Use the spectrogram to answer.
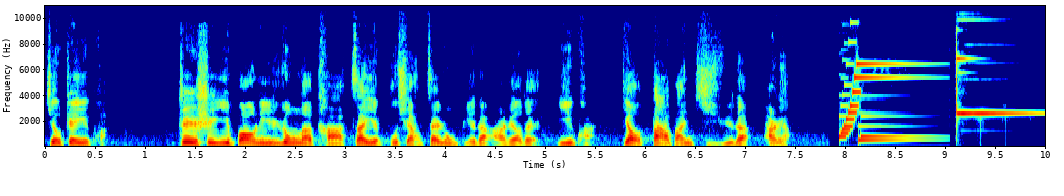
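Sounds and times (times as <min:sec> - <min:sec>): sharp high ding: 0:08.0 - 0:10.0
two-note chime: 0:08.0 - 0:10.0.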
